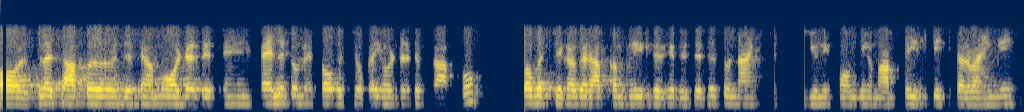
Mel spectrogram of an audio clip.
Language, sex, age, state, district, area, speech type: Hindi, male, 18-30, Rajasthan, Jodhpur, urban, conversation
